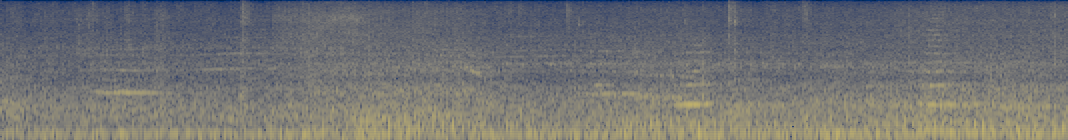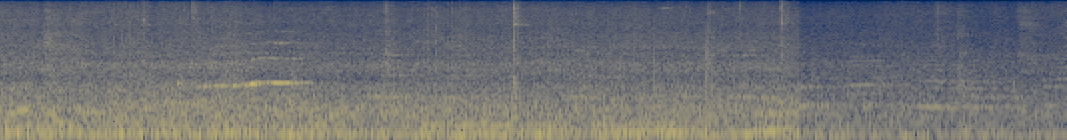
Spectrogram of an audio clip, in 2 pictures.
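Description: People's voices over a steady low rumble of outdoor background noise, which drops away abruptly near the end.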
